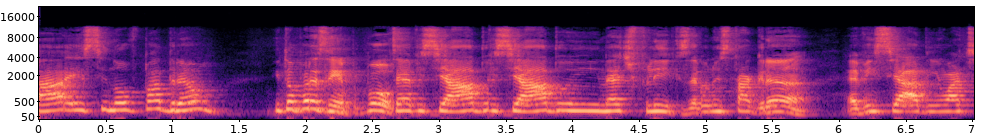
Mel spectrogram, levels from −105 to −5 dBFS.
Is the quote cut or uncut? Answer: cut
